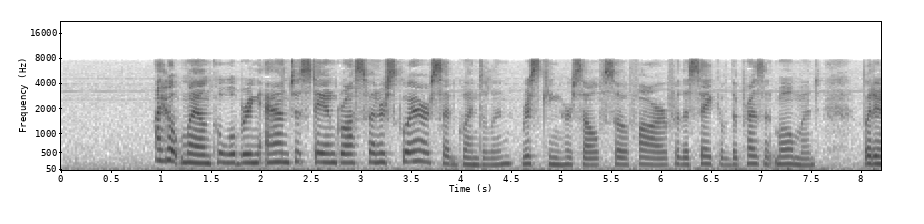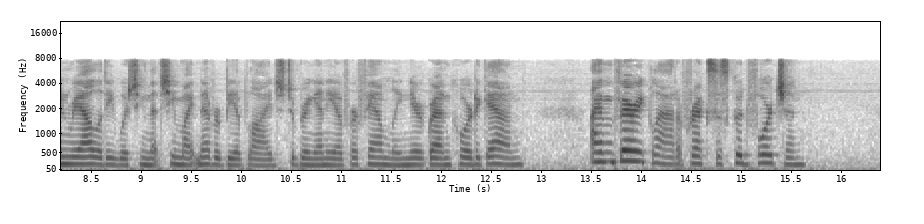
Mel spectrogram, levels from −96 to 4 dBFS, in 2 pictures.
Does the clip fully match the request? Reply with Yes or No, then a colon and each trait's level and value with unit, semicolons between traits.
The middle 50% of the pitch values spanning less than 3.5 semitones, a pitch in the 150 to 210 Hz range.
No: average, 4.0 semitones; high, 190 Hz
